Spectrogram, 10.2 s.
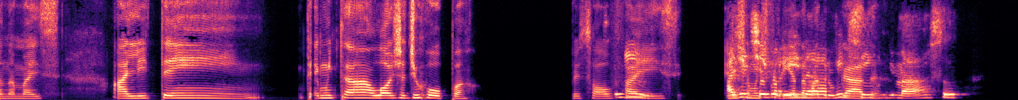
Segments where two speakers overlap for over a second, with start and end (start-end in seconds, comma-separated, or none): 7.2-8.9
